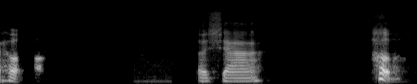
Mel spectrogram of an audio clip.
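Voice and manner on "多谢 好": usual speaking voice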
